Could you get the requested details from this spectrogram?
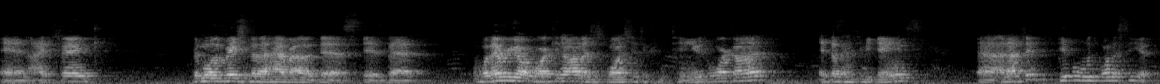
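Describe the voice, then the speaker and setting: At a fairly quick pace broken by long, frequent pauses, a man with a medium pitch and very wide pitch swings talks amid noticeable background noise and audible room echo. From Sudan. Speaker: solo game developer. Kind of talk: conference talk. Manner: casual, filler-heavy.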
